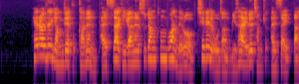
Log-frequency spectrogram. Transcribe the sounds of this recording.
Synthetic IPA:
he̞ɾʌɭdɯkjʌŋd͡ʑe̞pukʰanɯnpaɭs͈akiɡanɯɭsʰud͡ʑaŋtʰoŋbuɦande̞ɾot͡ɕʰiɾiɾod͡ʑʌnmisʰaiɾɯɭt͡ɕʌŋkjʌk̚paɭs͈aɦet̚t͈a

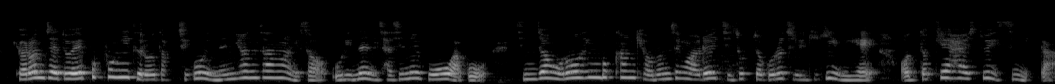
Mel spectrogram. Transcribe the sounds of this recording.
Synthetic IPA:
kjʌɾond͡ʑe̞doe̞pʰok̚pʰoŋitɯɾodak̚t͡ɕʰiɡoinːɯnçjʌnsʰaŋɦwaŋe̞sʰʌ̰uɾinɯnt͡ɕaɕʰinɯɭpooɦaɡot͡ɕind͡ʑʌŋɯɾohe̞ŋbokʰankjʌɾonsʰe̞ŋɦwaɾɯɭt͡ɕisʰok̚t͡ɕ͈ʌɡɯɾot͡ɕɯɭɡiɡiɥiɦe̞ʌ̰t͈ʌkʰe̞ɦaɭs͈uis͈ɯmɲik͈a̰

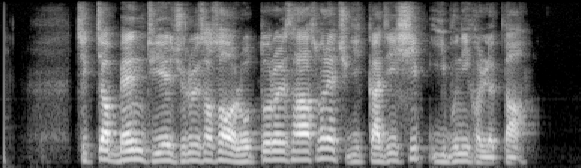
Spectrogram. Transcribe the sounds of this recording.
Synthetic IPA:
t͡ɕik̚t͡ɕ͈ʌp̚me̞ntɥie̞t͡ɕuɾɯɭs̬ʰʌs̬ʰʌɾop̚t͈oɾɯɭs̬ʰasʰone̞d͡ʑuɡik͈ad͡ʑiɕʰib̚ibuɲikʌʎːʌt̚t͈a̰

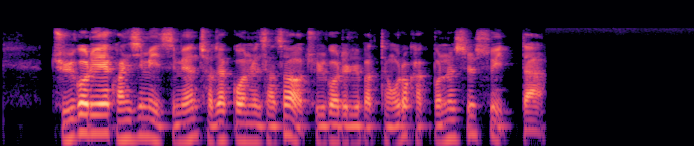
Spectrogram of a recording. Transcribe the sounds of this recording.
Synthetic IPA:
t͡ɕuɭɡʌɾie̞kwanɕ̬ʰimiːs͈ɯmjʌnt͡ɕʌd͡ʑak͈wʌnɯɭs̬ʰasʰʌt͡ɕuɭɡʌɾiɾɯɭpatʰaŋɯɾokak̚p͈ʌnɯɭs͈ʰɯɭs͈uit̚t͈a

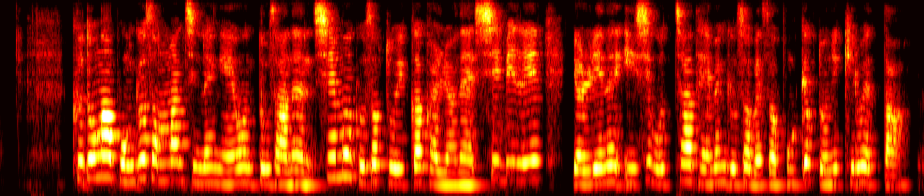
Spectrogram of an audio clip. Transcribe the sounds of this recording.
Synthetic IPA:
kɯdoŋanpoŋɡjosʰʌmːant͡ɕine̞ŋɦe̞untosʰanɯnɕʰiɭmukjosʰʌp̚t͈oik̚k͈wakwaʎːʌnɦe̞ɕʰibiɾiɭjʌʎːinɯnʔiɕʰibot͡ɕʰate̞mjʌŋɡjosʰʌbe̞sʰʌpoŋk͈jʌk̚noɲikiɾoɦe̞t̚t͈a

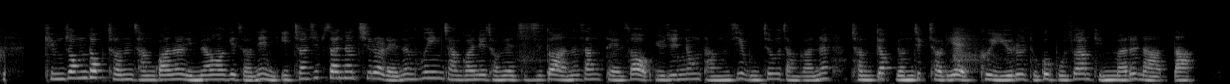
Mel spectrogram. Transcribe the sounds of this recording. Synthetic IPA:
kimd͡ʑʌŋdʌk̚t͡ɕ͈ʌnt͡ɕaŋɡwanɯɾimːjʌŋɦaɡid͡ʑʌɲinit͡ɕʰʌnɕʰi̥p̚s͈aɲʌnt͡ɕʰiɾwʌɾe̞nɯnɸuind͡ʑaŋɡwaɲit͡ɕʌŋɦe̞d͡ʑid͡ʑidoanɯnsʰaŋtʰe̞ːsʰʌjud͡ʑiɲːoŋtaŋɕʰimunt͡ɕʰebud͡ʑaŋɡwanɯɭt͡ɕʌnk͈jʌk̚mjʌnd͡ʑik̚t͡ɕʰʌɾie̞kɯijuɾɯɭtuɡoposʰuɦankinmaɾɯɭnaat̚t͈a

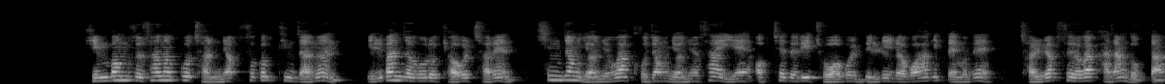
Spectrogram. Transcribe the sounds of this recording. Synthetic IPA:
kimbʌmsʰusʰanʌk̚p͈ut͡ɕʌʎːʌk̚s͈ʰuɡɯp̚tʰimd͡ʑaŋɯn | iɭband͡ʑʌɡɯɾokjʌuɭt͡ɕʰʌɾe̞n | ɕʰind͡ʑʌŋjʌɲuwakud͡ʑʌŋjʌɲusʰaie̞ʔʌp̚t͡ɕʰe̞dɯɾit͡ɕoʌbɯɭnɯʎːiɾjʌɡohaɡit͈e̞mune̞ | t͡ɕʌʎːʌk̚s͈ujoɡakad͡ʑaŋnop̚t͈a

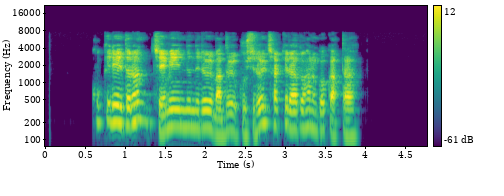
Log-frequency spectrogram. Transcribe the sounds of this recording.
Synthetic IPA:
k͈ʰok͈iɾeidɯɾɯnt͡ɕe̞meinːɯniɾɯɭmandɯɭkuɕʰiɾɯɭt͡ɕ͈ak͈iɾadoɦanɯnɡʌk̚k͈at̚t͈a

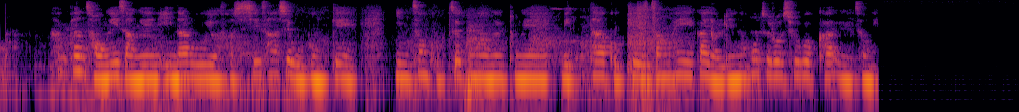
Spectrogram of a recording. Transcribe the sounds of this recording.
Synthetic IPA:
hampʰjʌnt͡ɕʌŋid͡ʑaŋɯninaɾojʌsʰʌɕ͈isʰaɕʰibobunk͈e̞int͡ɕʰʌŋkuk̚t͡ɕ͈e̞ɡoŋaŋɯɭtʰoŋɦe̞mik̚tʰakukʰeisaŋɸwe̞iɡajʌʎːinɯnɦod͡ʑuɾot͡ɕʰuɭɡukʰaisʰʌŋidaa

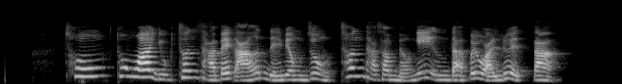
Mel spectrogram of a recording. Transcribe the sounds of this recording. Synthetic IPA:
t͡ɕʰoŋtʰoŋɦwajuk̚t͡ɕʰʌnsʰabe̞ɡaɯnːe̞mjʌŋd͡ʑuŋt͡ɕʰʌntasʰʌmmjʌŋiɯŋdabɯɭwaʎːuɦe̞t̚t͈a

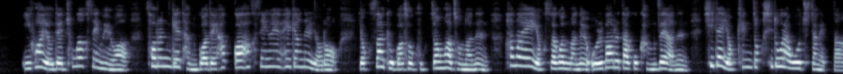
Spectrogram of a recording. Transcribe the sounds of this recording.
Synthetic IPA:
iɸwajʌde̞t͡ɕʰoŋɦak̚s͈e̞ŋɦe̞wa | sʰʌɾɯnɡe̞tanɡwade̞ɦak̚k͈waɦak̚s͈e̞ŋwe̞ɸwe̞ɡjʌnɯɭjʌɾʌ | jʌk̚s͈aɡjoɡwasʰʌkuk̚t͡ɕ͈ʌŋɦwat͡ɕʌnɦwanɯn | hanae̞jʌk̚s͈aɡwʌnmanɯɾoɭbaɾɯdaɡokaŋd͡ʑe̞ɦanɯn | ɕʰide̞jʌkʰe̞ŋd͡ʑʌk̚ɕ͈ʰidoɾaɡot͡ɕud͡ʑaŋɦe̞t̚t͈a

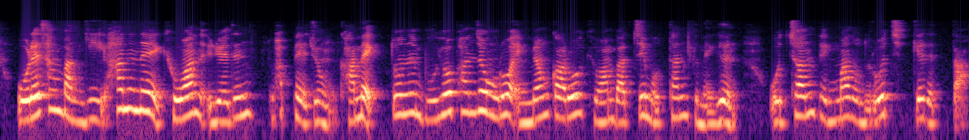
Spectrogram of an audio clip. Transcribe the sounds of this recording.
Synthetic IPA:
oɾe̞sʰaŋbanɡihanɯne̞kjowanɯ̰ɾjedɯnɸwapʰe̞d͡ʑuŋkame̞k̚t͈onɯnmuɦjopʰand͡ʑʌŋɯɾoe̞ŋmjʌŋk͈waɾokjowanbat̚t͡ɕ͈imotʰankɯme̞̰ɡɯnot͡ɕʰʌnpe̞ŋmanonɯɾot͡ɕi̥p̚k͈e̞dwe̞t̚t͈a̰

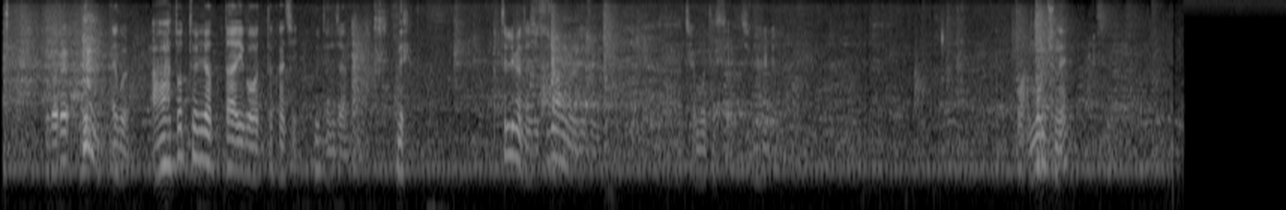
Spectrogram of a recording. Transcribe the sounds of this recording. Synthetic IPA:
kɯɡʌɾɯɭaɭɡojo | at͈otʰɯʎːʌt̚t͈aiɡʌːt͈ʌkʰad͡ʑḭ | tand͡ʑaŋ | ne̞ | atʰɯʎːimjʌntaɕ̬ʰisʰud͡ʑʌɦanɡʌɾɯhed͡ʑuaa̰t͡ɕaɭmotʰe̞s͈ʌjo̰t͡ɕʰi | bʌ̰a̰mbʌmt͡ɕʰune̞

